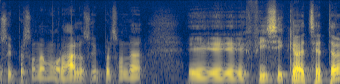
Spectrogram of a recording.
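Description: Against a quiet background, a man talks in an ordinary speaking voice at a moderate pace with lively intonation. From Mexico, Villahermosa, Tabasco. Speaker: mortgage broker. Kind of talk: interview, explanatory.

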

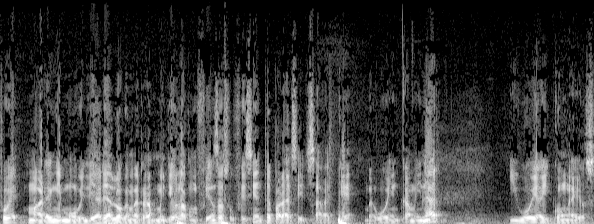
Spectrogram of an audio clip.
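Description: Talking at a very fast pace, a man has a Cuban accent. His voice is very deep and low, with fairly even intonation. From Cuba, Havana. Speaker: content creator. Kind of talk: radio interview.

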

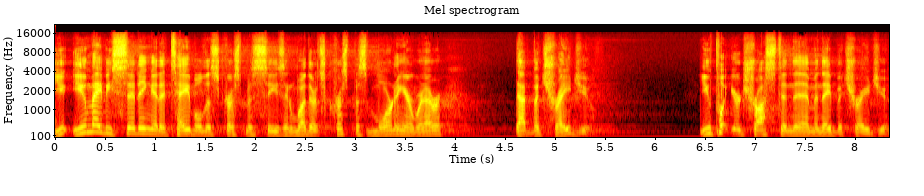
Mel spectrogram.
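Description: With a normal speaking voice, a man at medium pitch talks at a fairly quick pace using lively intonation. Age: 40s. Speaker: pastor. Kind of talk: sermon.

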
